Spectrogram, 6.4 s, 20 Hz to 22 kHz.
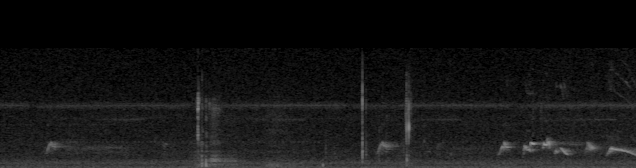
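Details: Red-whiskered bulbul of the Núi Đá type, trapped with a lure bird on 16 February 2019. Scattered single notes give way to a quick run of bright, chirpy warbled phrases, with a few sharp clicks in between.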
